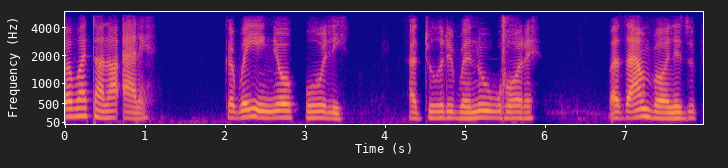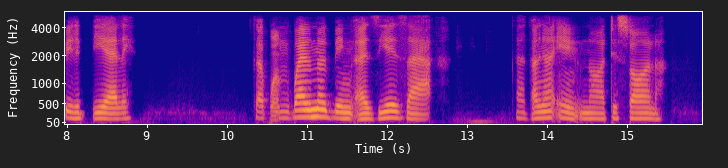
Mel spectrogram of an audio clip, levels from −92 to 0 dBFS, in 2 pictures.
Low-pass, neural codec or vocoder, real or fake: 5.4 kHz; codec, 16 kHz, 0.5 kbps, X-Codec, HuBERT features, trained on LibriSpeech; fake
